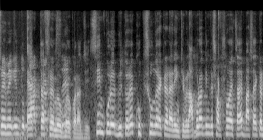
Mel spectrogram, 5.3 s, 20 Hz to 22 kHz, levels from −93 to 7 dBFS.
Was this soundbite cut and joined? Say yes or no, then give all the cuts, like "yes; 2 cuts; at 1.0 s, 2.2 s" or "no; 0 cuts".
yes; 1 cut; at 1.7 s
